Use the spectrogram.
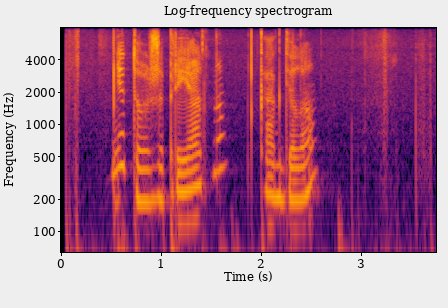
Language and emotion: Russian, positive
